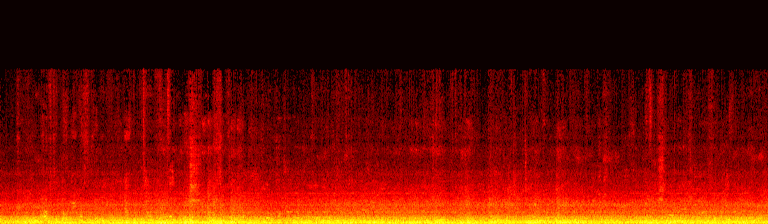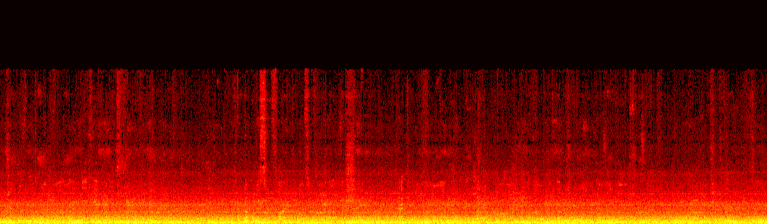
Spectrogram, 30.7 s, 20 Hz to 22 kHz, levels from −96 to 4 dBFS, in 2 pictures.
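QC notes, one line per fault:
No faults detected on review; nothing to log.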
